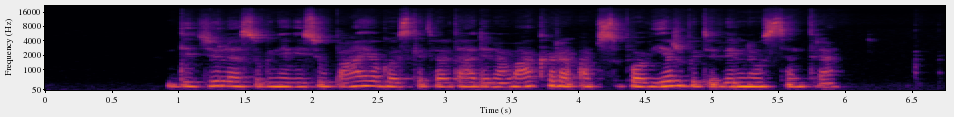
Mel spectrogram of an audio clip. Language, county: Lithuanian, Klaipėda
